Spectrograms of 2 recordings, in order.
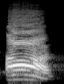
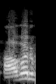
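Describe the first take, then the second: First: The word starts directly with a vowel sound. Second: The word starts with a clear h sound. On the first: The speaker calls it right. "ये हो जाता है silent" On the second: The speaker calls it wrong. "कुछ लोग इसको हावर बोलते हैं, हावर नहीं होता"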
